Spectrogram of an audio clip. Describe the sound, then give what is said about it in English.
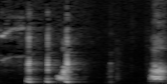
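The speaker's own dogs barking, agitated: three sharp barks in quick succession, a brief faint yip, then one more loud bark after a short pause, with no talking. “My dogs are mad.”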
